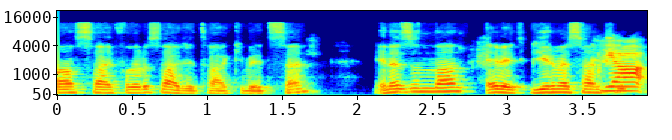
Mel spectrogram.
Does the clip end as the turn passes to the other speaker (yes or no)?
no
